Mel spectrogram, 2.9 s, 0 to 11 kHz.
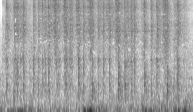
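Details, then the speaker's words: Vevor MIG-250 welder with 0.8 mm wire at turned-down wire feed: irregular rapid crackle, popping and hissing of globular transfer; spray transfer not achievable with this wire. "yeah as you could hear the hissing and the uh this welding machine will give you bubble transfer or whatever it is called bit 0 .8 mm wire"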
